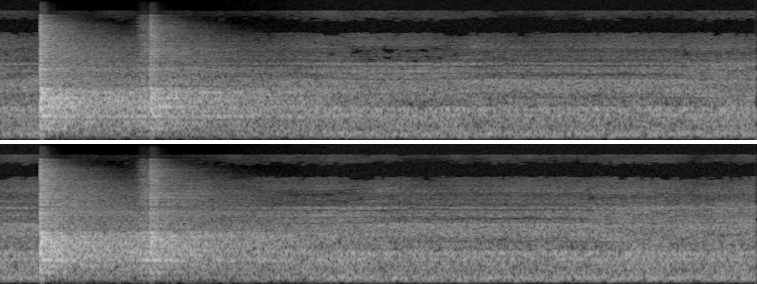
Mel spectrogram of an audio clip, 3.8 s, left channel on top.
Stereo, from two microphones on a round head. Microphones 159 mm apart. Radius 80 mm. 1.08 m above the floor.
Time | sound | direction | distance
0.2 | a clap | 5° left (ahead or behind) | 2.5 m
